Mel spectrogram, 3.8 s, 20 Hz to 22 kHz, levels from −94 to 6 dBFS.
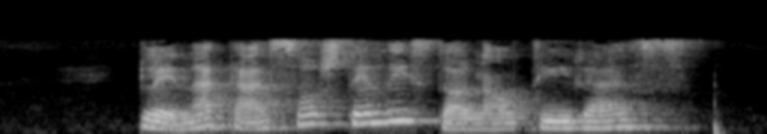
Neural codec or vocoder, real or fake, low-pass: none; real; 7.2 kHz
